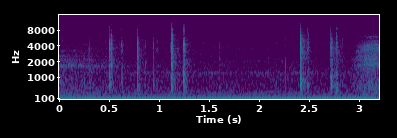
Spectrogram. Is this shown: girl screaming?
no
